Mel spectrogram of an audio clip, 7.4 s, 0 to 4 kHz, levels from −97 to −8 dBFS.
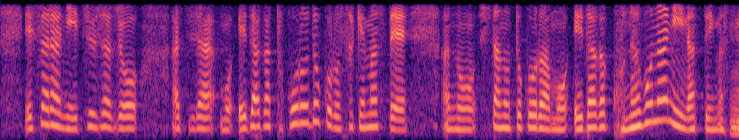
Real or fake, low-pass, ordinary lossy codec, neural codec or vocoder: real; 3.6 kHz; none; none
